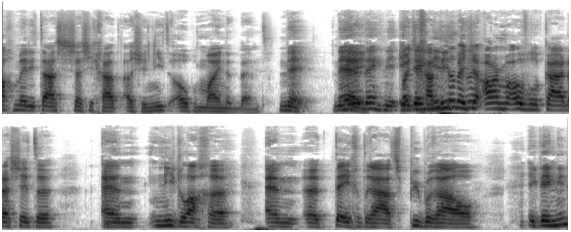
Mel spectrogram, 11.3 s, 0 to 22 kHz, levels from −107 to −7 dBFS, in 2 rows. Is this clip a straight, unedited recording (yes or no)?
yes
